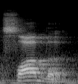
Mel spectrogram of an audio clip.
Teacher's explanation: Sa, ba is going to bounce. Sabr. You hear just that faintest ra, but it's being pronounced heavy.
